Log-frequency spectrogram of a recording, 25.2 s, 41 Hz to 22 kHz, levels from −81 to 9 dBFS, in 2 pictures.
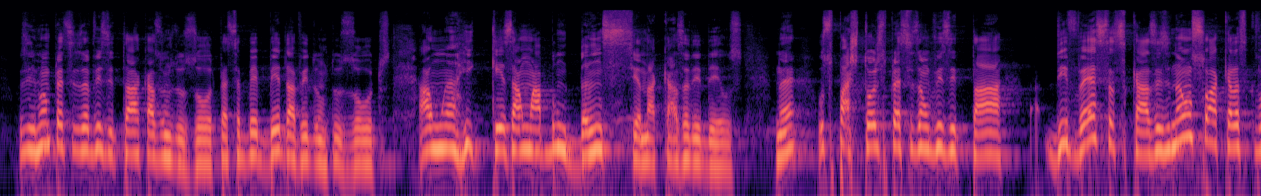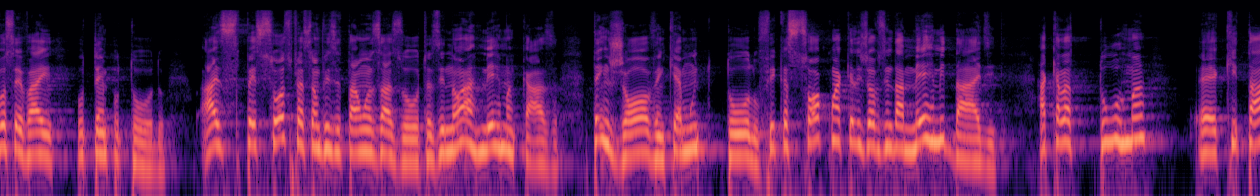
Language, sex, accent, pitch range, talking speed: Portuguese, male, Brazilian, 145-215 Hz, 175 wpm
